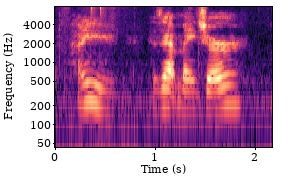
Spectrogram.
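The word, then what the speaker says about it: Maejor: M A E J O R. How to say? Surely somebody has video out there, right? I'm starving. It's not connected. Major. Yeah, it's pronounced major.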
